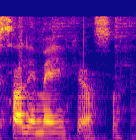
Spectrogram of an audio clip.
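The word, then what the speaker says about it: Saelemaekers: ho ascoltato come, come si pronuncia Sale Makers. – E si dice Sale Makers.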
